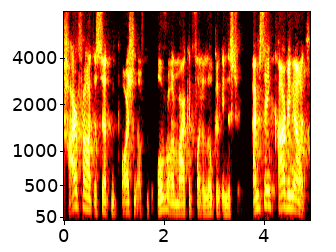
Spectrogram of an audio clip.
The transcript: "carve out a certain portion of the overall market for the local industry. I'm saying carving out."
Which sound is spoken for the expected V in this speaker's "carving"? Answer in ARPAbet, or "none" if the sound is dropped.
V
